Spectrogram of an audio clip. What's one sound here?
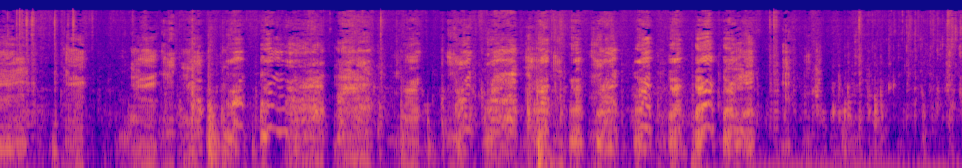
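Pigs grunt and snuffle close by.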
